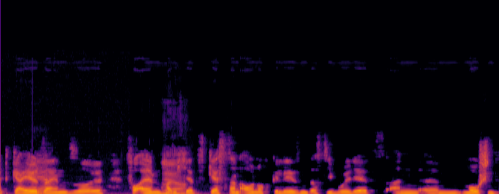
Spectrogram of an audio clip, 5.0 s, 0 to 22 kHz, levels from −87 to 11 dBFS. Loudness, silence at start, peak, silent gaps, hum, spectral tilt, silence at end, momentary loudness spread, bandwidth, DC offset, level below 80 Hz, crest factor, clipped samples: -19 LUFS; 0 s; -4 dBFS; none; none; -8 dB/octave; 0 s; 6 LU; 6.6 kHz; under 0.1%; -58 dBFS; 16 dB; under 0.1%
